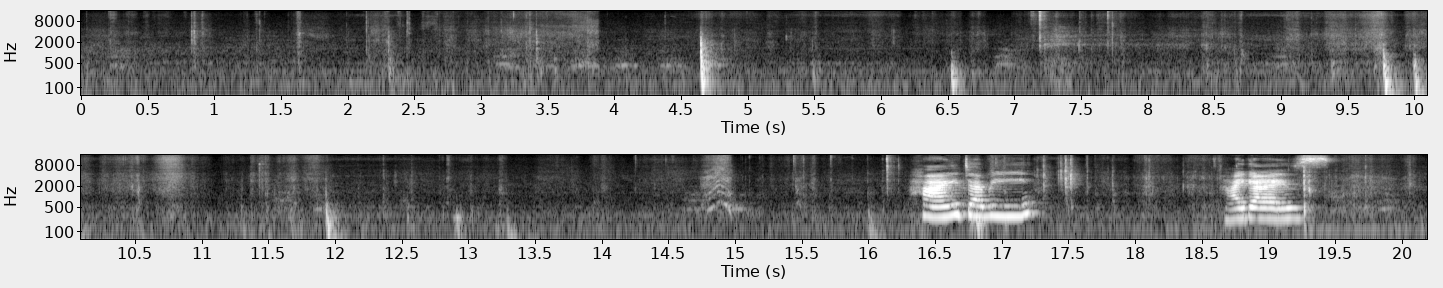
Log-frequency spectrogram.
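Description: Small objects knock and rustle as they are handled.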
